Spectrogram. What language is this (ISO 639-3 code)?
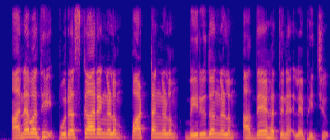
mal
